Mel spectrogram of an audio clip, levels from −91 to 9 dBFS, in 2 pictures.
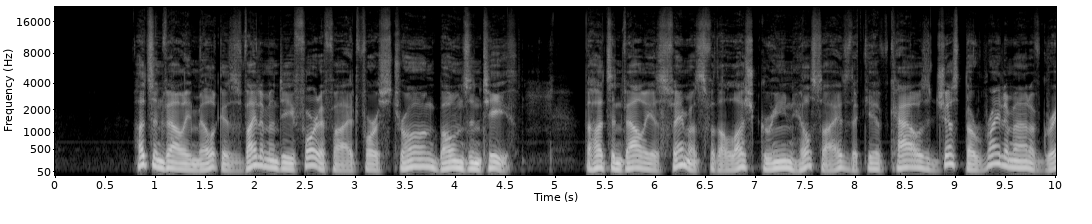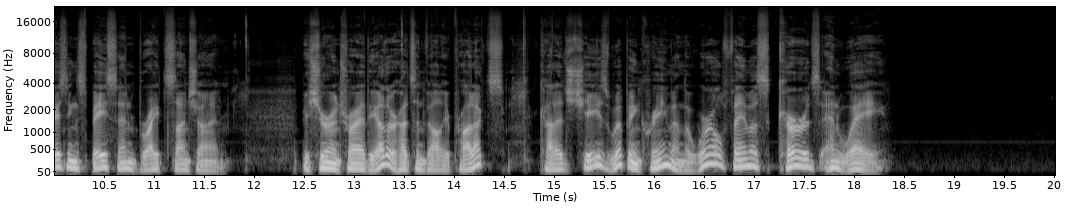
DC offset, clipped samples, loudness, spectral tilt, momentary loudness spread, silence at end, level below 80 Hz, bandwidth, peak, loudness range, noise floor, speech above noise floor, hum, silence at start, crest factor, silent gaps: under 0.1%; under 0.1%; -18 LUFS; -7.5 dB/octave; 7 LU; 1.75 s; -40 dBFS; 16.5 kHz; -4 dBFS; 3 LU; -73 dBFS; 56 dB; none; 0.8 s; 14 dB; none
